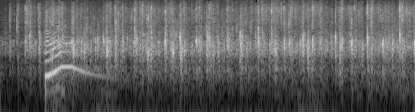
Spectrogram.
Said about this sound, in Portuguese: Deixem-me pedir uma grande salva de palmas.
